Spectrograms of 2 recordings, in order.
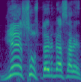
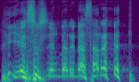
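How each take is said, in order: First: It is said forcefully and aggressively. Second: It is said hesitantly and fearfully. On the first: The speakers are confident and hostile. "Dengan senjata" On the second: The speakers are afraid they have the wrong man.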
